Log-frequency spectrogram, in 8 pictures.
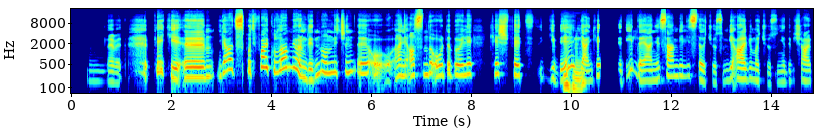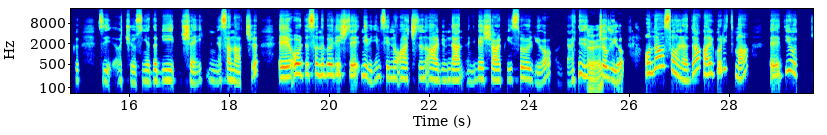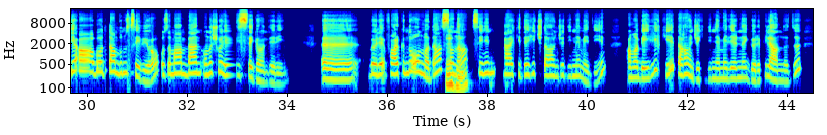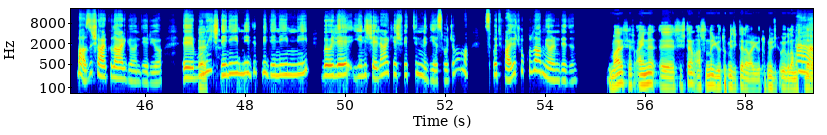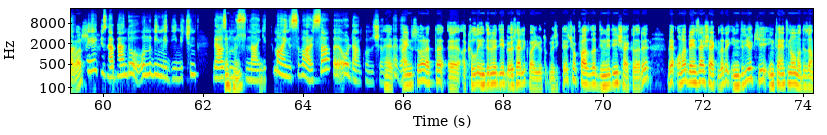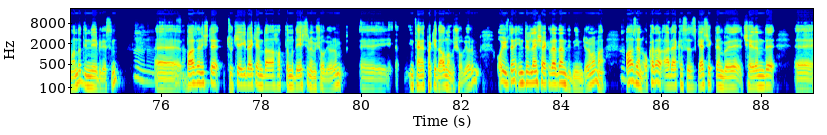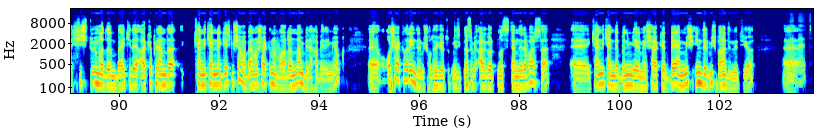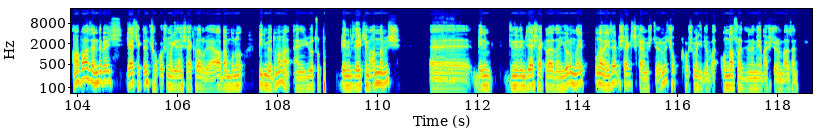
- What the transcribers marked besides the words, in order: chuckle; tapping
- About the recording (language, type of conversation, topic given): Turkish, podcast, İki farklı müzik zevkini ortak bir çalma listesinde nasıl dengelersin?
